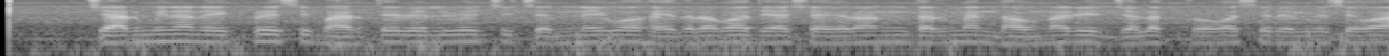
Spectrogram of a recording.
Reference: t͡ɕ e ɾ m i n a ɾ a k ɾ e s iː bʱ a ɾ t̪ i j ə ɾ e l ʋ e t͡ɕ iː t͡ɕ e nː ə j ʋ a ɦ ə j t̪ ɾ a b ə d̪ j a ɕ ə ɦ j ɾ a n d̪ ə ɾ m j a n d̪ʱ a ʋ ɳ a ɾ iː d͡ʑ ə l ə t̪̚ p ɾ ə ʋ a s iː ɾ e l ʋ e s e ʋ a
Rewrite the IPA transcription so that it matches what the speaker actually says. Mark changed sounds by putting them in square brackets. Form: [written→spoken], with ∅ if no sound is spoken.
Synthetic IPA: t͡ɕ [e→a] ɾ m i n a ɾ [a→e] k ɾ e s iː bʱ a ɾ t̪ i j ə ɾ e l ʋ e t͡ɕ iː t͡ɕ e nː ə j ʋ [a→ə] ɦ ə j [t̪→d̪] ɾ a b [ə→a] d̪ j a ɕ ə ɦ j ɾ a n d̪ ə ɾ m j a n d̪ʱ a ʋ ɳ a ɾ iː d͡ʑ ə l ə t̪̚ p ɾ ə ʋ a s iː ɾ e l ʋ e s e ʋ a

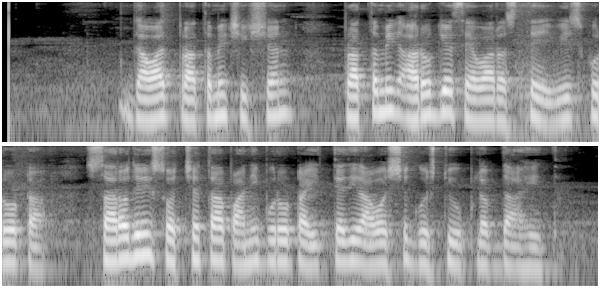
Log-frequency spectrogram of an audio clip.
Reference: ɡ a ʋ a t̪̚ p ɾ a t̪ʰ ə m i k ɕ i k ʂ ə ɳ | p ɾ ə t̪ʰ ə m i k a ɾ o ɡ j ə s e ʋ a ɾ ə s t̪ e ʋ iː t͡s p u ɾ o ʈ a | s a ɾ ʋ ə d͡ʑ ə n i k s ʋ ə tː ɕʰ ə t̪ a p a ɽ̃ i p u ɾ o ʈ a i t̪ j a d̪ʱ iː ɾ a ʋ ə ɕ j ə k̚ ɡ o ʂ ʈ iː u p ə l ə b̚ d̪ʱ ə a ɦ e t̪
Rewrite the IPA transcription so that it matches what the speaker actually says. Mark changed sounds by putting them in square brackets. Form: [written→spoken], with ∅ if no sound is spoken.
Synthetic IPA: ɡ a ʋ a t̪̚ p ɾ a t̪ʰ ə m i k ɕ i k ʂ ə ɳ | p ɾ [ə→a] t̪ʰ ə m i k a ɾ o ɡ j ə s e ʋ a ɾ ə s t̪ e ʋ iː t͡s p u ɾ o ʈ a | s a ɾ ʋ ə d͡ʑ ə n i k s ʋ ə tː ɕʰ ə t̪ a p a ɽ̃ i p u ɾ o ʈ a i t̪ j a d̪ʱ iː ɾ a ʋ ə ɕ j ə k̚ ɡ o ʂ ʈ iː u p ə l ə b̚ d̪ʱ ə a ɦ e t̪

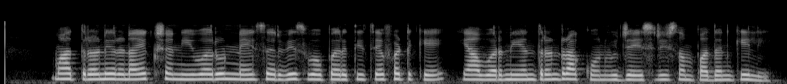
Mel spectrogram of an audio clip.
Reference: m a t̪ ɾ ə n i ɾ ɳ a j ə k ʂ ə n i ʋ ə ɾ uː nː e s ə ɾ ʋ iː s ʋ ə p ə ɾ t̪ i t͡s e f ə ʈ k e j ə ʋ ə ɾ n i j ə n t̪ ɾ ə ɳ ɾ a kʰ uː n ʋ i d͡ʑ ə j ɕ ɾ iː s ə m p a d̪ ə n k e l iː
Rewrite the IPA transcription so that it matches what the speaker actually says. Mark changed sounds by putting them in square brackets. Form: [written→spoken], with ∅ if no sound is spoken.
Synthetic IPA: m a t̪ ɾ ə n i ɾ ɳ a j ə k ʂ ə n i ʋ ə ɾ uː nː e s ə ɾ ʋ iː s ʋ ə p ə ɾ t̪ i t͡s e f ə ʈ k e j [ə→a] ʋ ə ɾ n i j ə n t̪ ɾ ə ɳ ɾ a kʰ uː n ʋ i d͡ʑ ə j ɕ ɾ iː s ə m p a d̪ ə n k e l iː

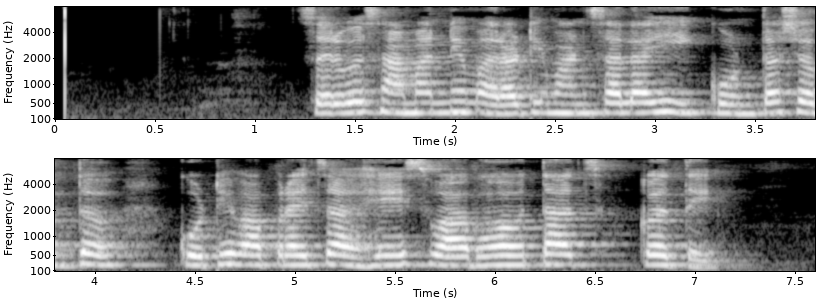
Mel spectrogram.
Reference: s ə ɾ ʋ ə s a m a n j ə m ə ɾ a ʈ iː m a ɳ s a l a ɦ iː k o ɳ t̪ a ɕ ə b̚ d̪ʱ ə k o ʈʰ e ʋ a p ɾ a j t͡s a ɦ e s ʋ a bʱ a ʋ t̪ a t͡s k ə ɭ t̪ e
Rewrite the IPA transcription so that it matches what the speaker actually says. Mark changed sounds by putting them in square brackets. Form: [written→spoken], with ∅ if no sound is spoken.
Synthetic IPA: s ə ɾ ʋ ə s a m a n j ə m ə ɾ a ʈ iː m a ɳ s a l a ɦ iː k o ɳ t̪ a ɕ ə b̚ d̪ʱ ə k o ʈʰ e ʋ a p ɾ a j t͡s a ɦ e s ʋ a bʱ a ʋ t̪ a t͡s k ə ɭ t̪ e

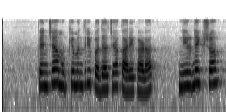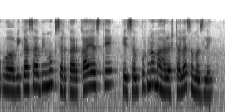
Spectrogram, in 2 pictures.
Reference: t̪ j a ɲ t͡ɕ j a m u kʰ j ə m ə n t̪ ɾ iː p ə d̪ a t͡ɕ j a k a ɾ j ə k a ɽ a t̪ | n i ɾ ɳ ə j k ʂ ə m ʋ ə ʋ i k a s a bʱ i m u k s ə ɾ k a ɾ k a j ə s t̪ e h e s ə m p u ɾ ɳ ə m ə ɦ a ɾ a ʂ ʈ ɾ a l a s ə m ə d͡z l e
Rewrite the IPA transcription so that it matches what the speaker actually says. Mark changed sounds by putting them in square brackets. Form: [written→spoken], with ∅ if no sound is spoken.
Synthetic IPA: t̪ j a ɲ t͡ɕ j a m u kʰ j ə m ə n t̪ ɾ iː p ə d̪ a t͡ɕ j a k a ɾ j ə k a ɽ a t̪ | n i ɾ ɳ ə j k ʂ ə m ʋ ə ʋ i k a s a bʱ i m u k s ə ɾ k a ɾ k a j ə s t̪ e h e s ə m p u ɾ ɳ ə m ə ɦ a ɾ a ʂ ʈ ɾ a l a s ə m ə d͡z l e

